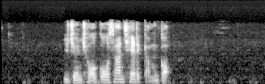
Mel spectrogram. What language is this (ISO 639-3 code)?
yue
